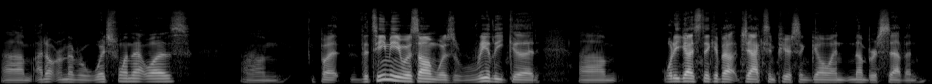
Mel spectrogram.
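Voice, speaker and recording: A man's voice: fairly low pitch, normal speed, bright, forceful tone, clear, resonant tone, no room sound, clean studio sound. A man with a Southern US accent hosting a casual panel talk, rambling with lots of fillers. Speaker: podcast host.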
